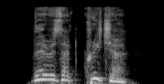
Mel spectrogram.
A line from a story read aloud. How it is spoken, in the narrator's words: cried Grant Munro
